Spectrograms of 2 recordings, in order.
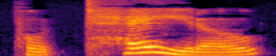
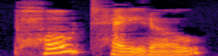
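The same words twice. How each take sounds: First: The stress is on the second syllable. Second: The stress is on the first syllable. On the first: The speaker calls it right. "Definitely the second one" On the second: The speaker calls it wrong. "I can say potato"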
